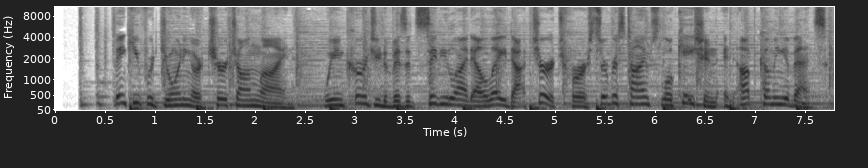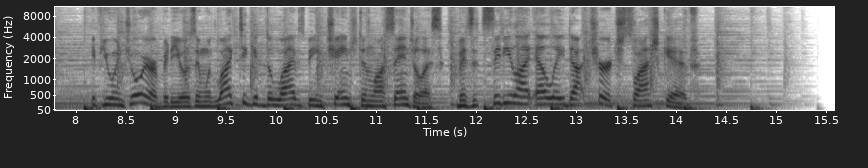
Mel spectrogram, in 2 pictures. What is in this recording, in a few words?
english american promos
